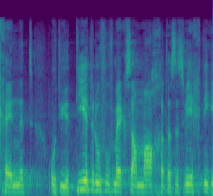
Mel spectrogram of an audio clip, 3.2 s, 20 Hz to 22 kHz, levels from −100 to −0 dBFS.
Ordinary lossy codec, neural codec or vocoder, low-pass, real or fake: none; vocoder, 48 kHz, 128 mel bands, Vocos; 14.4 kHz; fake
